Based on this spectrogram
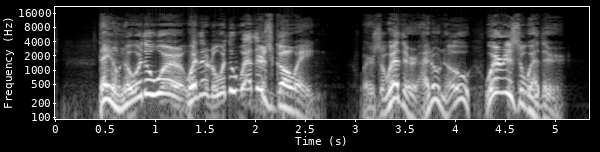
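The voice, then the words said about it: George Carlin impression. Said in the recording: “I didn't even know that I did George Carlin until just now ... the 1,742nd impersonation voice I do now”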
